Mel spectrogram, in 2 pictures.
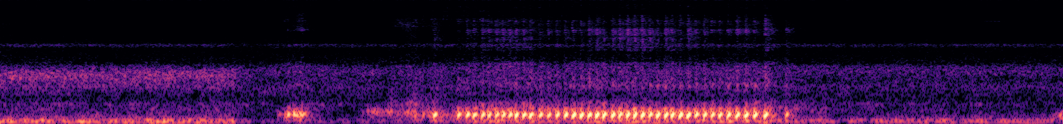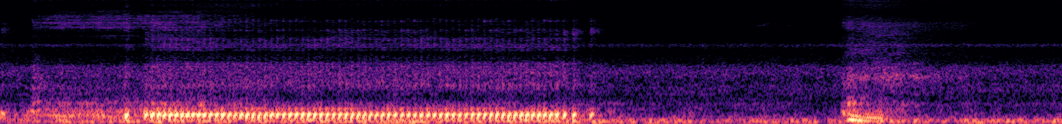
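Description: Long, loud, rattling snores on each breath in, with a buzzing, engine-like quality over steady background noise.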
